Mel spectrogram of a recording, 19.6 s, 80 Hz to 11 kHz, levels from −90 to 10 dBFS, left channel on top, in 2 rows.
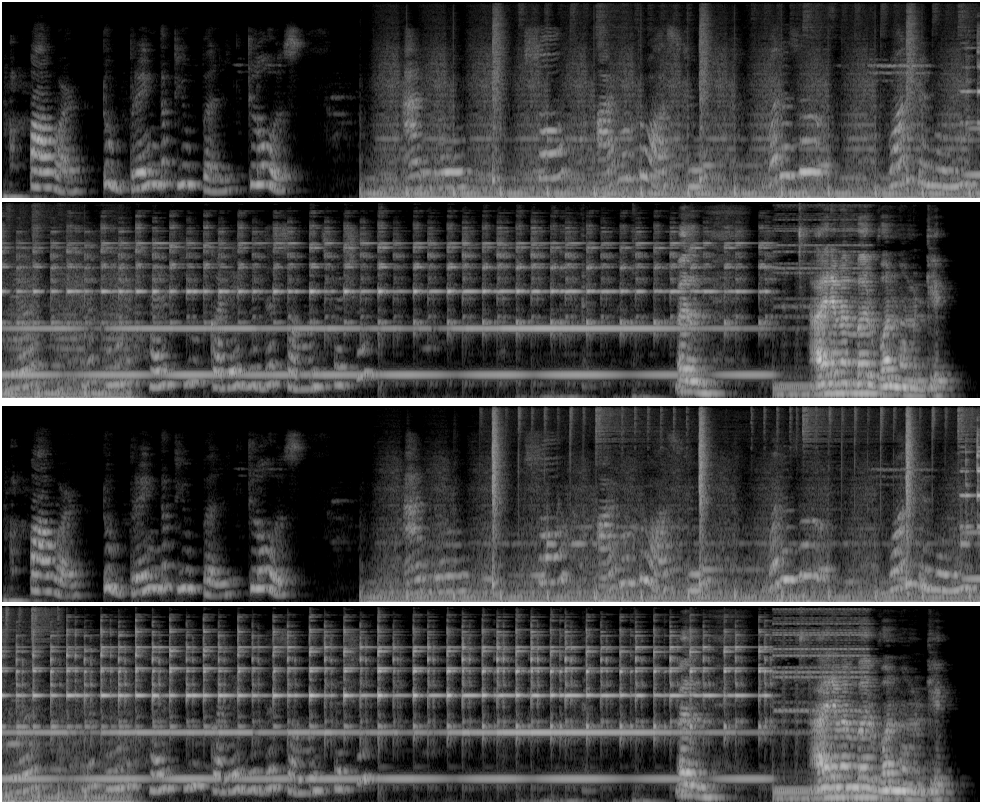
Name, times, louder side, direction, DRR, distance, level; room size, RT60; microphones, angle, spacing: voice 1, 0.3-2.9 4.0-4.6 5.2-5.7 5.9-7.1 7.6-8.2 8.7-13.4, left 1 dB, 35° left, 1.8 m, -32 dB
sound 1, 3.6-11.1, left 1 dB, 85° left, 1.2 m, -28 dB
sound 2, 4.8-10.4, right 4 dB, 80° right, 0.7 m, -33 dB
sound 3, 9.6-18.5, right 4 dB, 65° right, 1.2 m, -27 dB
voice 2, 16.5-17.2 17.8-19.1, equal, 60° left, 2.2 m, -23 dB
7.6 x 5.0 x 2.6 m
head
